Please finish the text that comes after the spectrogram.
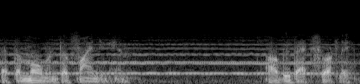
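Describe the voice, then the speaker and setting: A man hosting a radio mystery, narrating from a script in a solemn, measured, dramatic way. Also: very deep voice, fairly even intonation. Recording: narrow old radio broadcast, loud music behind. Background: music.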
